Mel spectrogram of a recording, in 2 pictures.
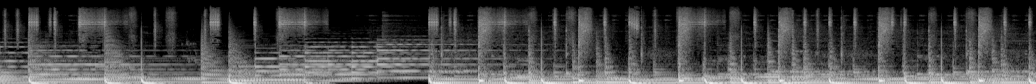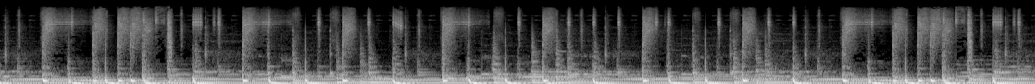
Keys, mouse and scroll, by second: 11.3 click, 11.9-13.2 middle drag, 13.2-13.6 drag, 13.7 Tab, 13.9 middle click, 14.8-16.8 drag, 16.8 Tab, 16.9-17.2 middle drag, 17.2 Tab, 17.3-18.0 drag, 18.0 /, 18.2 middle click, 18.5 Tab, 18.6-20.5 middle drag, 20.5 click.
